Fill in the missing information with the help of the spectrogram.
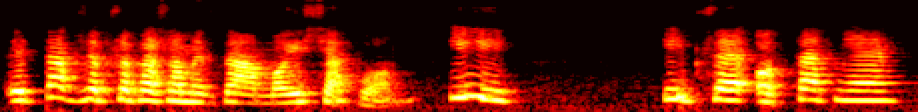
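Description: A man's voice: sits high, slow. A man who answers viewer comments in an agitated, stumbling rant, swearing and repeating himself. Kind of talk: rambling webcam rant.

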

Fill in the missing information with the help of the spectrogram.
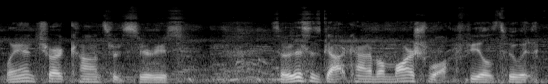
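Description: Reviewing local bars, a mid-range-voiced vlogger in his forties wanders outdoors through a parking lot and around a bar, rambling and thinking aloud without a script. He holds his phone at arm's length, so the outdoor recording comes out noisy.

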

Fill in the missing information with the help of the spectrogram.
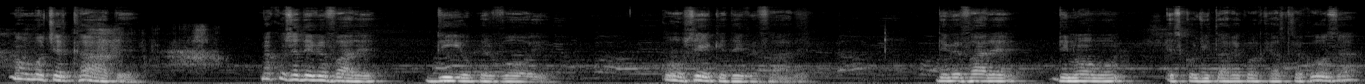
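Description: Slow, gravelly male preacher. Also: a little high, expressive, warm tone, echoey room, soft background music, rough recording. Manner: slow, drawn-out, emphatic preaching. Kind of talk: live sermon.

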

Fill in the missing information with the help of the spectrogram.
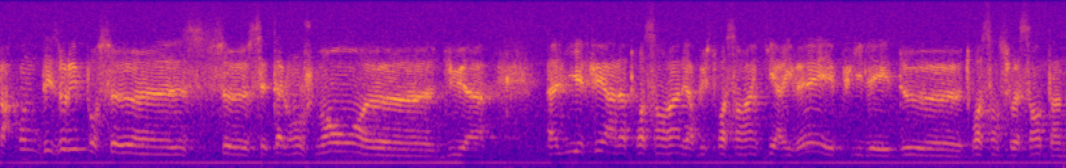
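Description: A man's voice: mid-range voice, sharp tone. Male air traffic controller, piercing radio-headset voice, echoey, courteous but hesitant phraseology. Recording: roomy, slightly noisy radio transmission.

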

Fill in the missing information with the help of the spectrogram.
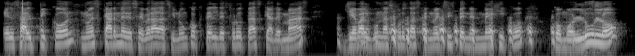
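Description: A man's voice: a little high, animated, normal speed, slightly rough, muffled recording. A man from Mexico, reading a humorous text aloud with comic asides and chuckles.

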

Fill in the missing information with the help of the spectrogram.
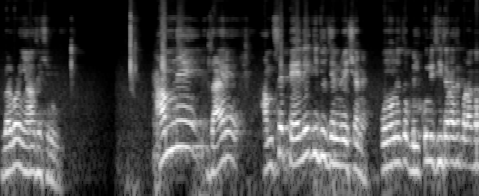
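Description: A man from Pakistan teaching a class, explaining English pronunciation patiently, repeating words slowly and putting questions to the students. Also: fairly high pitch, a little mellow, dull audio, a little hiss or hum. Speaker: college teacher.

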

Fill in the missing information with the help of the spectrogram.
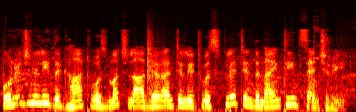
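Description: A man giving a scripted travel narration in an even, informative guidebook manner. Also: a little high, a little fast. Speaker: travel vlogger.

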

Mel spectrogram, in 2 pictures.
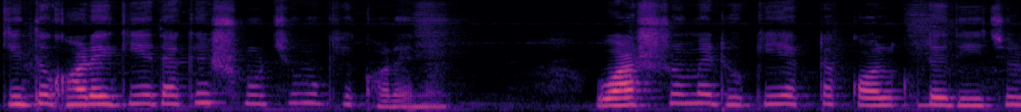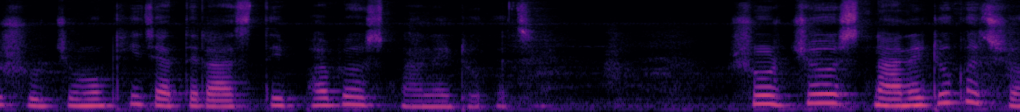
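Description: Woman storyteller, voices all the parts, warm tone, fairly high pitch. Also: moderate pace. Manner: voices all characters herself, lively dialogue. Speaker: story reader. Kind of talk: expressive storybook narration.

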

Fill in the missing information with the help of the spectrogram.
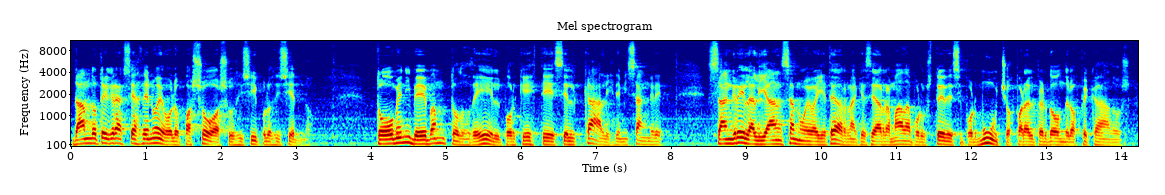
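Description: Reciting liturgical prayer at Mass, a priest keeps a solemn, measured, formal delivery in a somewhat low, slightly mellow voice. The setting is a small wood-panelled chapel, and his lapel mic adds a little hiss or hum.

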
